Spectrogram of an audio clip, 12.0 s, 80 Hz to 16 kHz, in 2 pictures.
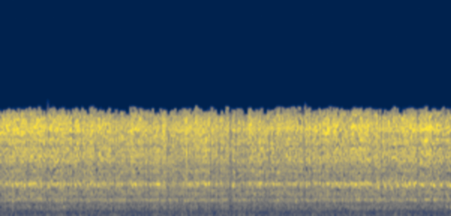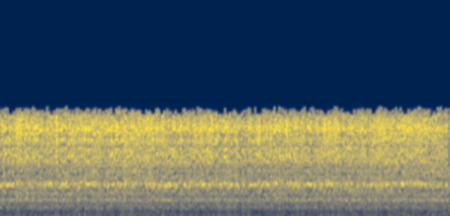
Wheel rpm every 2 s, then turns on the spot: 220, 230, 220, 220, 210, 220.
none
